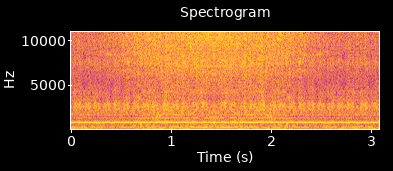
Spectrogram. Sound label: CEMENT TRUCK; Spectrasonic Distorted Reality 1; BIZZAROS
